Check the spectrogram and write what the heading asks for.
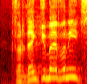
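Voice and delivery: sudden jolt of fear at the accusation; alarmed. Acted. Suspect alarmed under police questioning. (geschrokken, hoger en luider)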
